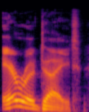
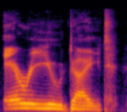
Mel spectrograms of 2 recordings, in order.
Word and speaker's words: erudite: But seriously, a surprising number of erudite people mispronounce erudite, which has 3 syllables, not 4. Say erudite, not erudite.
